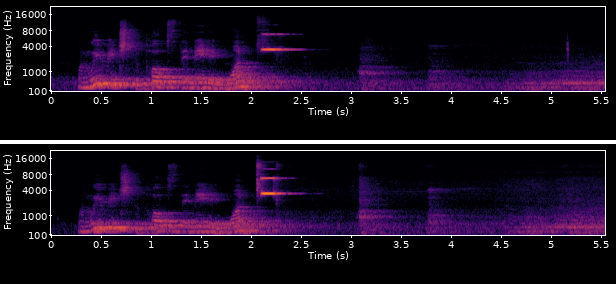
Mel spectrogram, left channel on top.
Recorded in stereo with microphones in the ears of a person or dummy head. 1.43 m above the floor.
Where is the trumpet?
I don't hear a trumpet.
